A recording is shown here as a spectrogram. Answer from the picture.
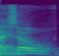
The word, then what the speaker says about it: Wiseau: Tommy Wiseau, or however you say his name. – Wiseau, Tommy.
